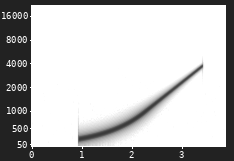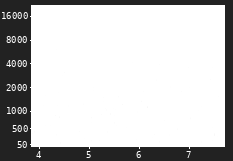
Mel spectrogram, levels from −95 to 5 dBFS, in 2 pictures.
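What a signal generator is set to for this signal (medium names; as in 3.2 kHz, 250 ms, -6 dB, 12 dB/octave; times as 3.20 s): log sweep 210 Hz -> 3.8 kHz 2.49 s -18.5 dBFS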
